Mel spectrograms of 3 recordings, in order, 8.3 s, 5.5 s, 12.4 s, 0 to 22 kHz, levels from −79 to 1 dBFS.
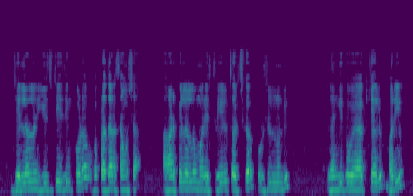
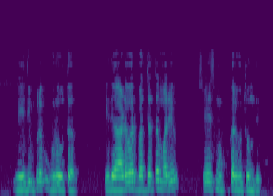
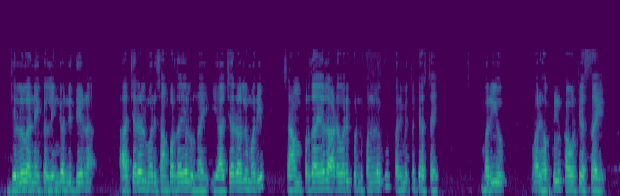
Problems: low volume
